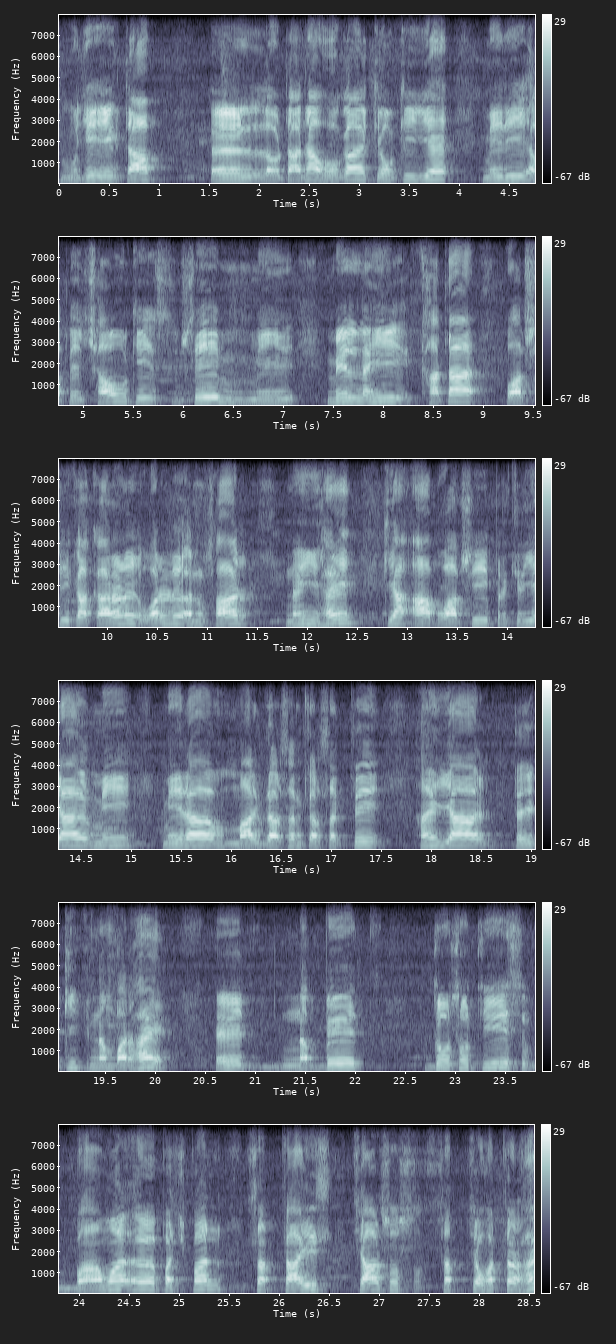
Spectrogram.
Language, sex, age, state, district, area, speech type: Hindi, male, 60+, Uttar Pradesh, Ayodhya, rural, read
